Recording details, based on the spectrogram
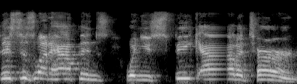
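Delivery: acted, shrill, loud, all-out screaming. Picturing another speaker walking down a hall: imitating someone screaming. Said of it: "you're just screaming".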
